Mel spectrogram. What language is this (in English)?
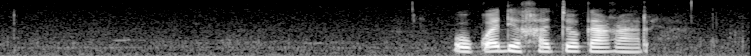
Northern Sotho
